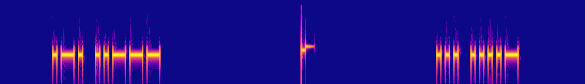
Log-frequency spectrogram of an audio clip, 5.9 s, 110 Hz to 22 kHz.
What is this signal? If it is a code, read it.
Morse code, heard as a keyed tone, about 28 wpm, 700 Hz. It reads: R2 S4
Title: Single-Letter Single-Number 28wpm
